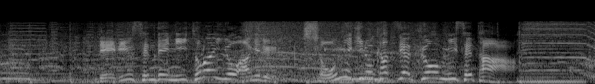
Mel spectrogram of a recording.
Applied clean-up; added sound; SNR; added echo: none; none; none; none.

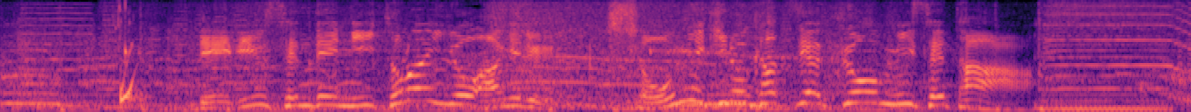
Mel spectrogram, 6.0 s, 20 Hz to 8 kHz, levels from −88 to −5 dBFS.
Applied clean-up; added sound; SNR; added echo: none; Drip / Splash, splatter; 10 dB; none.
